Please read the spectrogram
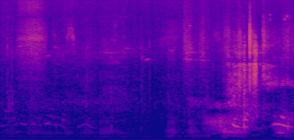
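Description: Indistinct voices of people talking at a distance, with a louder, rougher voice rising near the end.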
